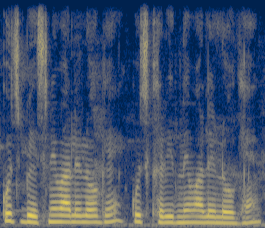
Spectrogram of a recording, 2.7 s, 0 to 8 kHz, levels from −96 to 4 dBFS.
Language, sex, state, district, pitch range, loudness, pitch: Hindi, female, West Bengal, Alipurduar, 210-235 Hz, -17 LUFS, 225 Hz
